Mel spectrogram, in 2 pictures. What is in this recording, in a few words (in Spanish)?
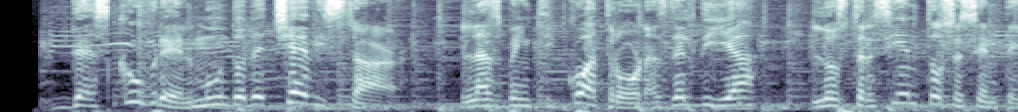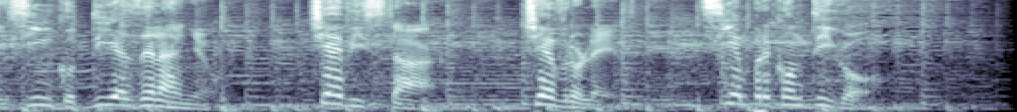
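Voz Masculina Español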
